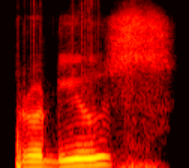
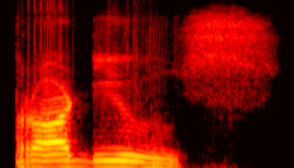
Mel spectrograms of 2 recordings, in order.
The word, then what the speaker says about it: produce: am mispronouncing this word there is a difference between saying produce and produce okay if you're producing something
